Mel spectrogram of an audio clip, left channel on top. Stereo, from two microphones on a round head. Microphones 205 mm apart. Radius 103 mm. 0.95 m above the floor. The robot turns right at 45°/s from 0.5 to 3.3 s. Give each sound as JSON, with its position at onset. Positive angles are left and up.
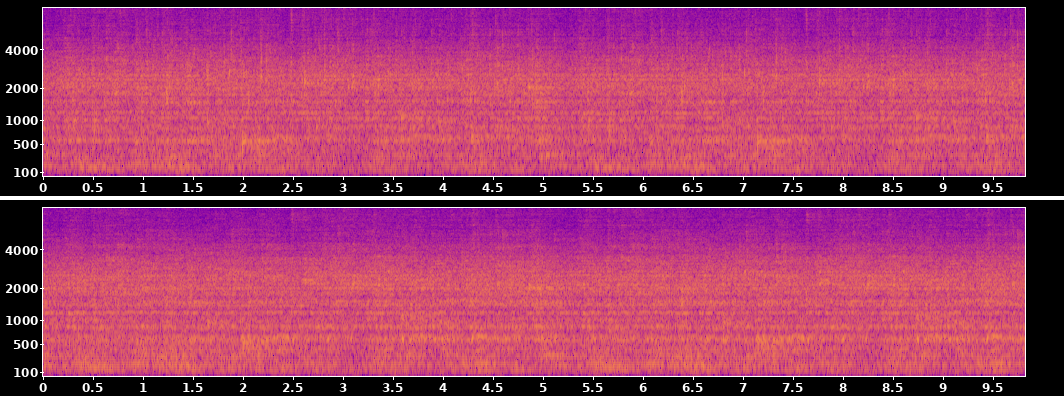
{"t": 0.0, "sound": "running water", "azimuth_deg": 20, "distance_m": 0.8}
